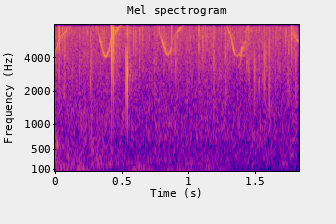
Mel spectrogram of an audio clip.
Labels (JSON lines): {"label": "biophony, dolphin", "recorder": "SoundTrap 500"}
